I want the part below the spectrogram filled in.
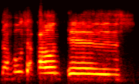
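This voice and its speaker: A man's voice: high-pitched, level tone, takes it slowly, smooth, dry recording, highs cut off. A man from the Philippines hosting a video meeting from his phone while driving, apologetic and flustered. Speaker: meeting host. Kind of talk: casual video call chat.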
